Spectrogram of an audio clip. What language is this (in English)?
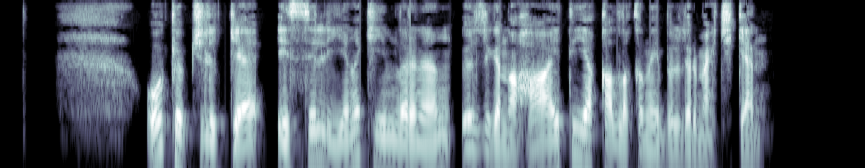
Uyghur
